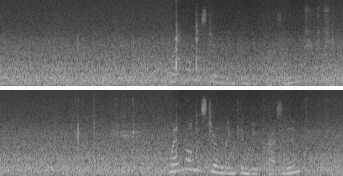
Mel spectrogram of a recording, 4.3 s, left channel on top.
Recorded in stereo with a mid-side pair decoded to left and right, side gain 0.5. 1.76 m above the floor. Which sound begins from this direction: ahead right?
A woman speaking, at 2.1 s.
